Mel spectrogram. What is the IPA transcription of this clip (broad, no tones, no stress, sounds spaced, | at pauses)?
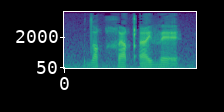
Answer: d ɔ q χ ɘ qʼ e v ɛ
